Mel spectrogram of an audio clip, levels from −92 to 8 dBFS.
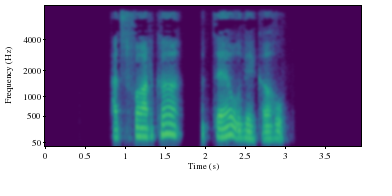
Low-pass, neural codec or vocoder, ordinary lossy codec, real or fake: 7.2 kHz; codec, 24 kHz, 0.5 kbps, DualCodec; MP3, 32 kbps; fake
